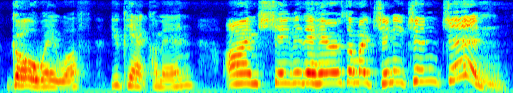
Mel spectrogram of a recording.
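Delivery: loud pig's retort; yelling back. Acted. Pig yelling at the wolf, a mild mock yell. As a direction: shout it back through the door. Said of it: "He yelled back".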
